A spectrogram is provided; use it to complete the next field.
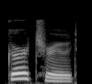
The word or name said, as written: gertrud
